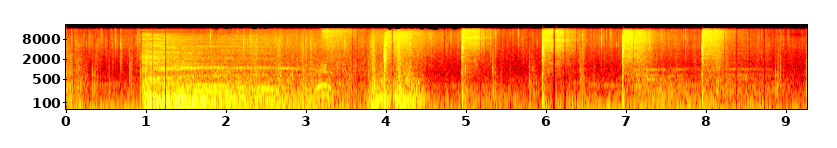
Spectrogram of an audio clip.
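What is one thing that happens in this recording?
A fiery creature hisses and shoots fireballs with loud whooshing bursts.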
